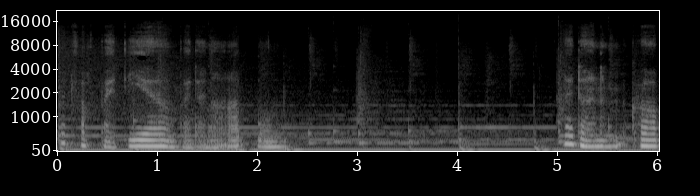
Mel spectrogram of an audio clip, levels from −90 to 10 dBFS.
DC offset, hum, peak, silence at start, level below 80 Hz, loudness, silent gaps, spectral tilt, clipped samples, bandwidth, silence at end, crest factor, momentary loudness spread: under 0.1%; none; -14 dBFS; 0 s; -46 dBFS; -32 LUFS; none; -7.5 dB/octave; under 0.1%; 12.5 kHz; 0 s; 18 dB; 19 LU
